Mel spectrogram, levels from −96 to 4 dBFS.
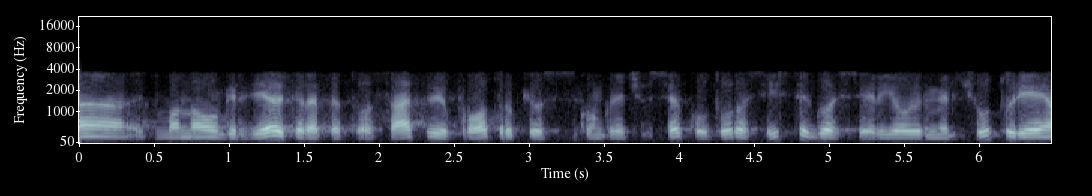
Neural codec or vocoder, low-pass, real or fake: none; 3.6 kHz; real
